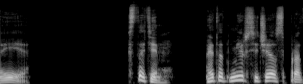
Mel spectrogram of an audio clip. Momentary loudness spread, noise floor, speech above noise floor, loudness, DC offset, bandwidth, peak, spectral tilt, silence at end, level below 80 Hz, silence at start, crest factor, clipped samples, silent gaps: 9 LU; under -90 dBFS; over 71 dB; -20 LUFS; under 0.1%; 17 kHz; -4 dBFS; -5 dB/octave; 0 s; -52 dBFS; 0 s; 18 dB; under 0.1%; 0.38-1.27 s, 1.85-2.04 s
